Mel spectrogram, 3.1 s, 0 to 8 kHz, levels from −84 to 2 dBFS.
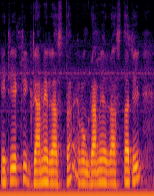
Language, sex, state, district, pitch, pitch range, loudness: Bengali, male, Tripura, West Tripura, 140 Hz, 130-155 Hz, -18 LUFS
